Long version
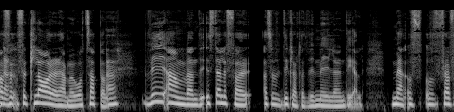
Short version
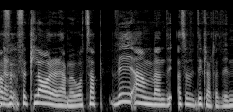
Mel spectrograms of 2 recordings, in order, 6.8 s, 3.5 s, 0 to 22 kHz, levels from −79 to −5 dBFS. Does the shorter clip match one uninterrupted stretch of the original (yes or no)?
no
